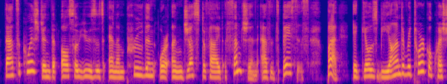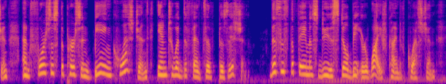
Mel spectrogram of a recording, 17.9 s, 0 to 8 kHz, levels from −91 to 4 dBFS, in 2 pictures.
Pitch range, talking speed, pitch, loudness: 170-245 Hz, 150 wpm, 200 Hz, -19 LUFS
